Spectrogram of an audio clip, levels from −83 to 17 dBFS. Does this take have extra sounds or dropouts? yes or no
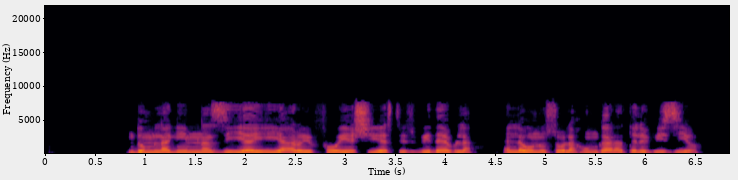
no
